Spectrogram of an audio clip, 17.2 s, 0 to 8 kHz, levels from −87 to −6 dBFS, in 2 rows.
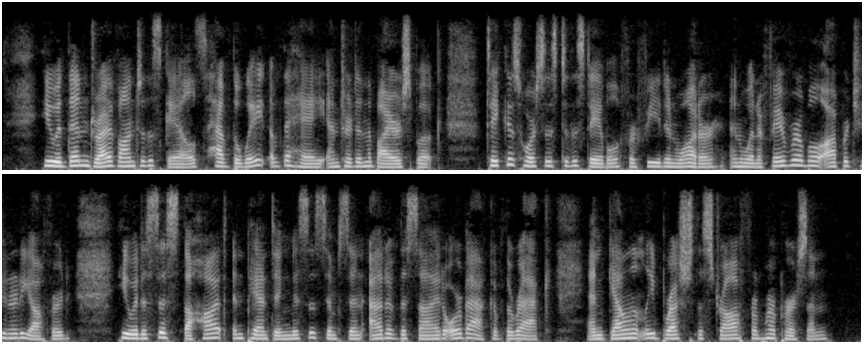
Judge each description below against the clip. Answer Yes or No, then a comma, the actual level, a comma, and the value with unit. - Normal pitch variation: Yes, average, 3.3 semitones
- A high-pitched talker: No, medium, 180 Hz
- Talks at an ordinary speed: No, fast, 215 wpm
